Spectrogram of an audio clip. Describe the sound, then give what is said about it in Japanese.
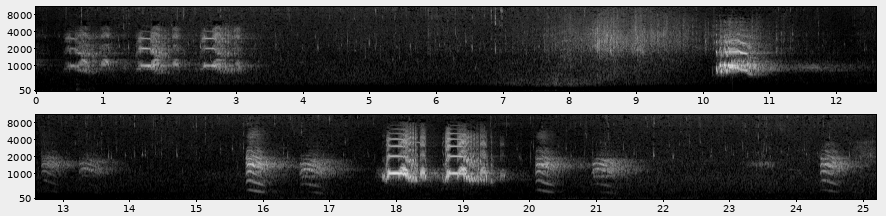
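Loud, trumpeting red-crowned crane calls ring out in bursts, often in quick pairs or triplets, over soft wetland ambience at Tokitai wetland in Hokkaido, Japan, with a gentle rushing water sound in the background. “登喜岱湿原（北海道）のタンチョウをお届けします。”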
